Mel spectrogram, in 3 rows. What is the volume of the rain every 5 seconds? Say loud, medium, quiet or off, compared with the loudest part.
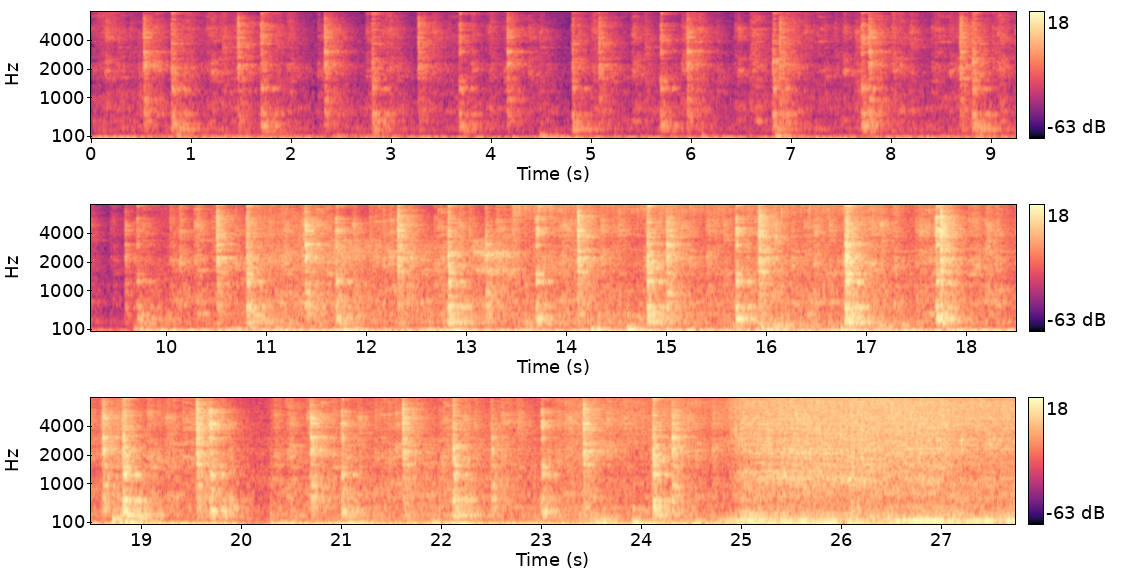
off, off, quiet, quiet, quiet, loud.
